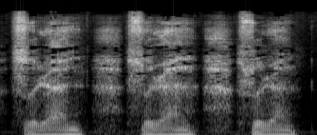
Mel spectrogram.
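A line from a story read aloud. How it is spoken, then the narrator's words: Panting, sinister muttering. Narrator (Chinese): 喘着粗气，长久的狞笑，嘴里嘟囔着说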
